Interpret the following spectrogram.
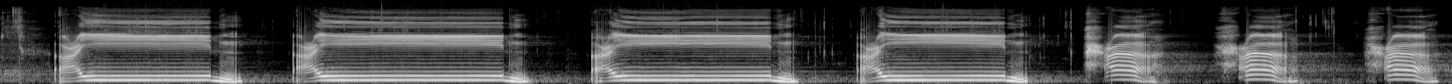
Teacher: পুরো যে গলাটা আছে কণ্ঠনালী তার মাঝখান হইতে দুইটি হরফ উচ্চারিত হয় একটি হচ্ছে আইন দ্বিতীয়টি হা অর্থাৎ এই দুইটি হরফ একটু চেপে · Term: হলকের মধ্যখান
